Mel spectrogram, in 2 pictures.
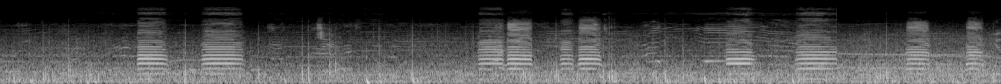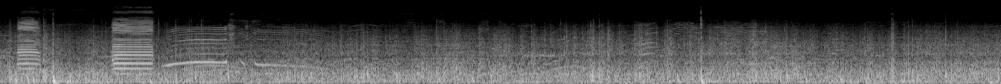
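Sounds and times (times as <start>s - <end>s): distant fireworks crackling and popping: 0.0s - 20.0s
short high-pitched tones: 4.8s - 6.4s, 9.1s - 11.6s.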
